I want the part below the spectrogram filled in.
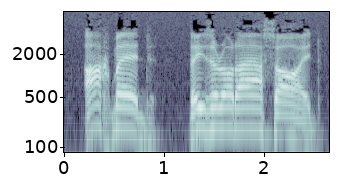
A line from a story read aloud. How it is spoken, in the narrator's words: Vimes yelled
